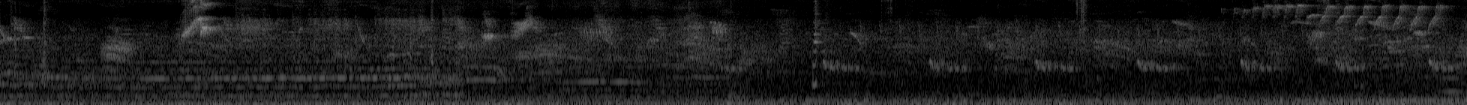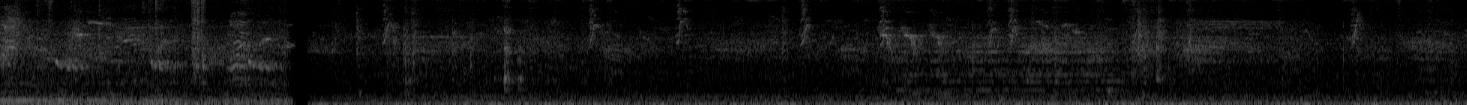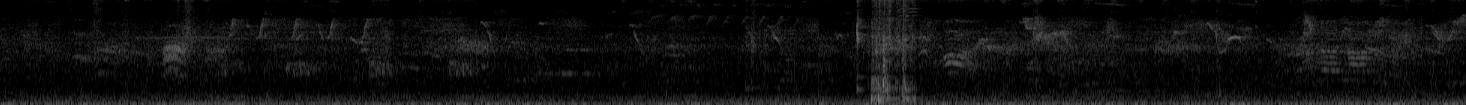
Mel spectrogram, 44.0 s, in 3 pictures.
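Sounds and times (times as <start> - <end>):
birds chirping: 0.0 - 17.6.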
